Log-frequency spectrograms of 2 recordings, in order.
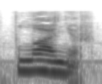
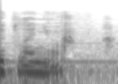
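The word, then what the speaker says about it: планёр: Я не могу считать культурным человеком того, кто говорит «планер», а не «планер».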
